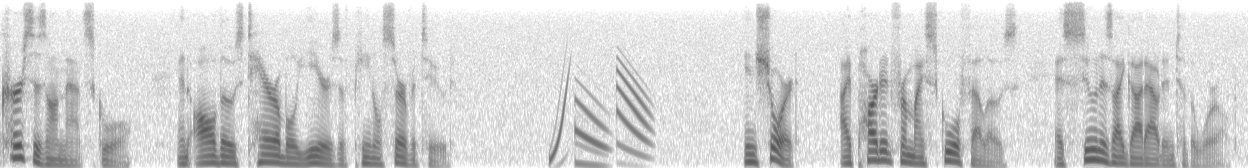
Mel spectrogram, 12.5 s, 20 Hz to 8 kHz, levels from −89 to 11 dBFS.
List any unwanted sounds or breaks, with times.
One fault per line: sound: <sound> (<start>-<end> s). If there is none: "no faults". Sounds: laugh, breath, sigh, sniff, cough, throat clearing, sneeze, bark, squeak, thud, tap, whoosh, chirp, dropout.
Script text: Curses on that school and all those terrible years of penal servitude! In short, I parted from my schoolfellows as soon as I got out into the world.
sound: chirp (5.5-6.6 s)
